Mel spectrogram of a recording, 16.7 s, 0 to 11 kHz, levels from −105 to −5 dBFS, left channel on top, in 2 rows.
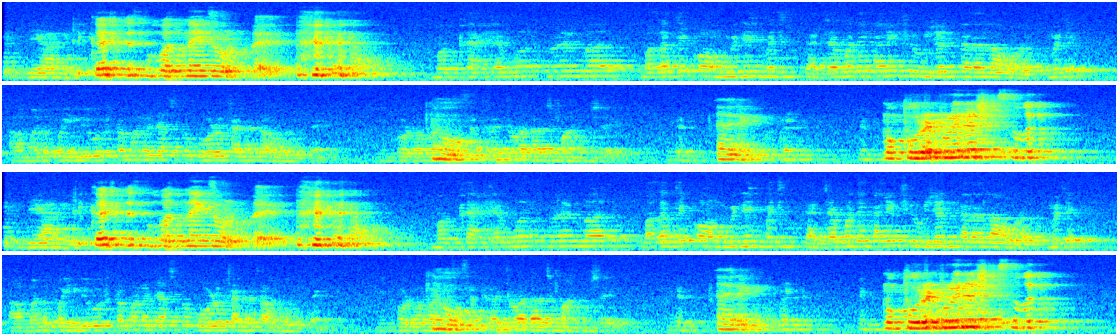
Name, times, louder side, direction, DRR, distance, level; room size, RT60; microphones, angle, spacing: voice 1, 0.1-0.6 1.2-1.3 1.8-1.9 2.6-2.8 3.2-8.0 8.4-10.8 11.2-13.0 13.3-13.5 14.2-14.4 14.8-14.9 15.2-15.9, right 1 dB, 20° right, -5 dB, 4.2 m, -38 dB
voice 2, 0.7-2.7 11.6-11.8 13.7-14.0 15.0-16.2, equal, 10° left, -4 dB, 1.4 m, -21 dB
15.5 x 6.5 x 4.5 m, 0.85 s
head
